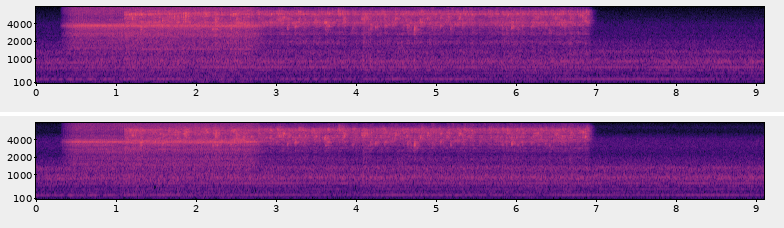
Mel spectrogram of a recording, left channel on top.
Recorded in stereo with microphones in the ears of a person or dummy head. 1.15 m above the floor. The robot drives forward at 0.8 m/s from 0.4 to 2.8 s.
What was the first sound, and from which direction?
Frying, 25° right (ahead or behind).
